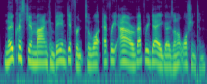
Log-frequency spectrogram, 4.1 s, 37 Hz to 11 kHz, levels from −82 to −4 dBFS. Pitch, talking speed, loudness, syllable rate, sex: 155 Hz, 245 wpm, -18 LUFS, 6.8 syllables/s, male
